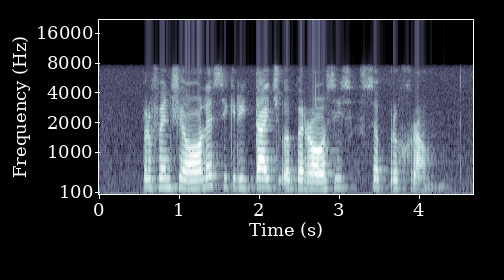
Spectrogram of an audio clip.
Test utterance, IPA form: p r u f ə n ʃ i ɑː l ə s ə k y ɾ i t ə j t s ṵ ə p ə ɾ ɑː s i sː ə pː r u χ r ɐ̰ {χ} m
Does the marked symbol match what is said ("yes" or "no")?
no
